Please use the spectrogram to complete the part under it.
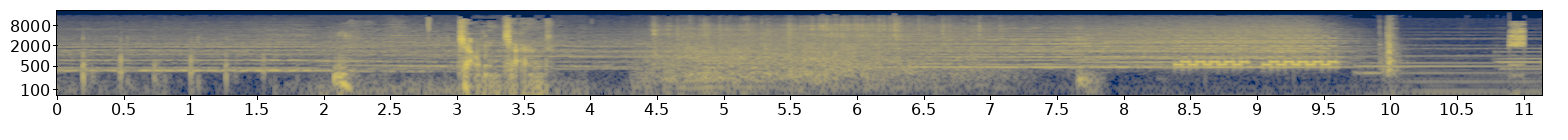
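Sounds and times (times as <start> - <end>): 
speech: 3.0 - 3.9
dense noisy clatter: 4.4 - 7.8
telephone ringing with electronic trilling: 8.4 - 9.8.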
